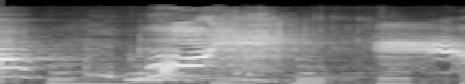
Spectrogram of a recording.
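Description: A baby laughing in high-pitched squeals, loudest about a second in.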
